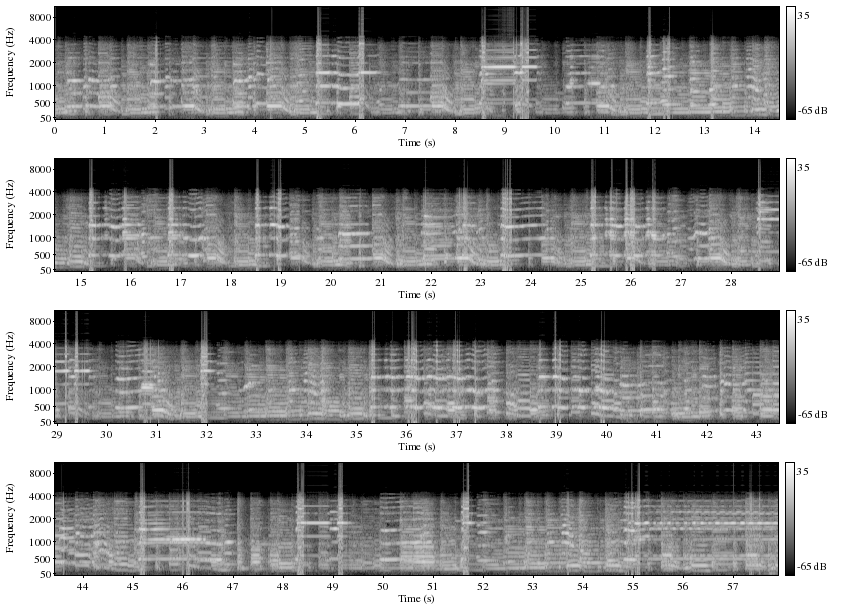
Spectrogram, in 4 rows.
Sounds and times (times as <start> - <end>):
Harmonica: 0.0 - 57.9.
